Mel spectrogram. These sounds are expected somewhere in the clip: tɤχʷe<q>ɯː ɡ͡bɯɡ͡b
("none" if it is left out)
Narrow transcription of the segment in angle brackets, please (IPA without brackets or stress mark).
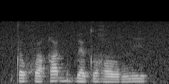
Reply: q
